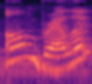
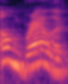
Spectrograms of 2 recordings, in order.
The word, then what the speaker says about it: umbrella: Ambos começam com a letra U, mas olha como o som é diferente. Eu falo umbrella e uniform, né? Mesmo sendo a mesma letra, o som é diferente. Por quê? No caso de umbrella, que é guarda-chuva em inglês, eu vou fazer o som de vogal mesmo.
